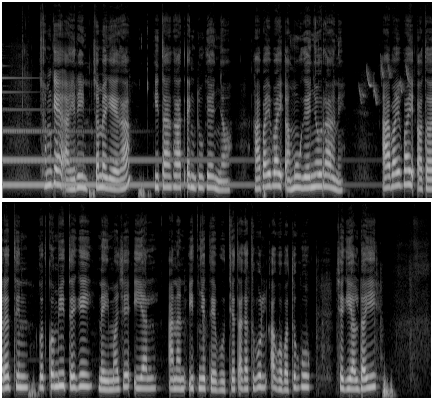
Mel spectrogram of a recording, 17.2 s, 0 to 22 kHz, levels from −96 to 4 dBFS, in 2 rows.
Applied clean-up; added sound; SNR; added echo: none; Musical instrument; 16 dB; none.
